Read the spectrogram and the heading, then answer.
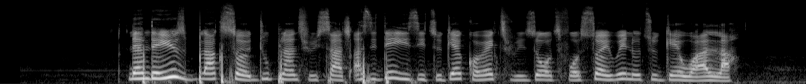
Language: Nigerian Pidgin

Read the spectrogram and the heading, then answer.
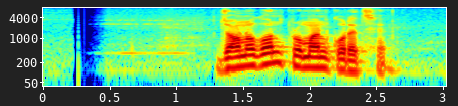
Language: Bangla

